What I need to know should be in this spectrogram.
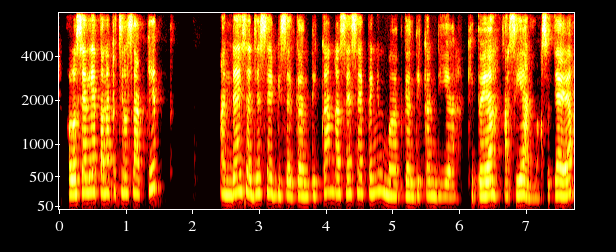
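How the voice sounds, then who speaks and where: A woman with a fairly high voice leads a grammar lesson. She explains each point patiently, and she quizzes her students with drawn-out, sing-song prompts. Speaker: Japanese grammar teacher. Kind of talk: live class lesson.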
